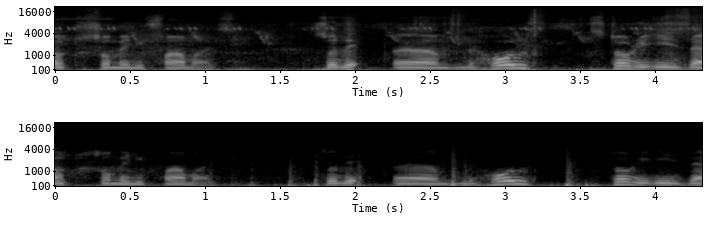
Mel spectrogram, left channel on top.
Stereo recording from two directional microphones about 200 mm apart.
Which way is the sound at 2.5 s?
35° left (ahead or behind).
